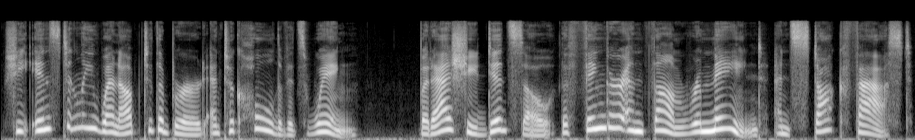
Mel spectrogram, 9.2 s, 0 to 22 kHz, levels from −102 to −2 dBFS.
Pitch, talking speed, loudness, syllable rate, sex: 240 Hz, 170 wpm, -17 LUFS, 3.7 syllables/s, female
